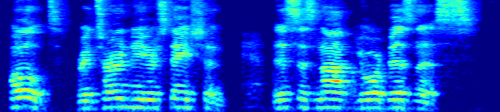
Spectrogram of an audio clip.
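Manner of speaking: loud, disembodied automated machine voice. Voicing a disembodied voice from a machine ordering intruders to halt: disembodied machine voice. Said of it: "this voice that comes out just says".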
